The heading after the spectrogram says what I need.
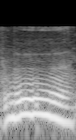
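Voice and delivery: long, loud drawn-out boo; mock booing from the stands; crowd boo. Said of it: "Most of the crowd are booing".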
